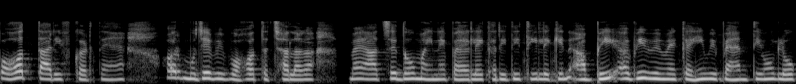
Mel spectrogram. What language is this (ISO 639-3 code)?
hin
